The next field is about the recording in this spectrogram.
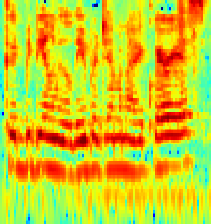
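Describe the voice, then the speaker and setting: Low-voiced middle-aged woman reading tarot. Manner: halting, repeats phrases as she thinks aloud. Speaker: tarot card reader. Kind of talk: improvised tarot reading to camera. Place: small home room, indoors. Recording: clear steady background room noise.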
